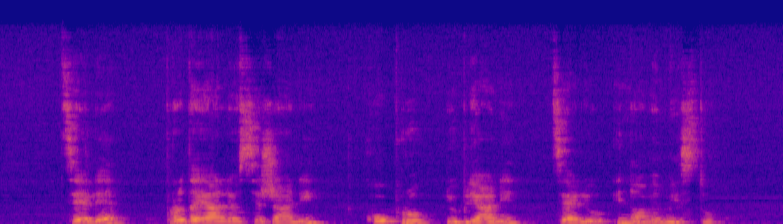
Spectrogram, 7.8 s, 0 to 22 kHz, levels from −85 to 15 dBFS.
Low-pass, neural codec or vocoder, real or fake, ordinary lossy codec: 19.8 kHz; none; real; none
